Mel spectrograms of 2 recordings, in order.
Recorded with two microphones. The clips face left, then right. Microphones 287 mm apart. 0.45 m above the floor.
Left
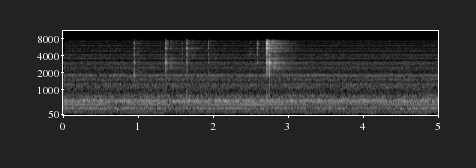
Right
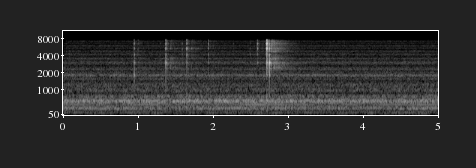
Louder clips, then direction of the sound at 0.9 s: Even; centre (ahead or behind).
